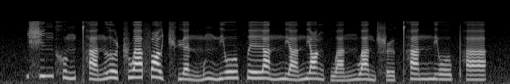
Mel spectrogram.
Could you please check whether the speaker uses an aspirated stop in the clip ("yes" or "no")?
yes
